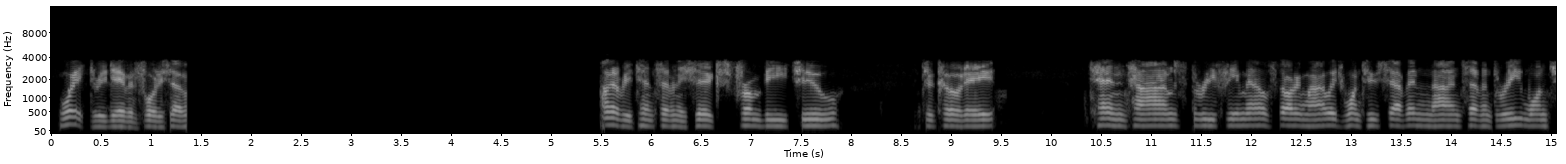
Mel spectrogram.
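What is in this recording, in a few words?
Dispatch 1, P25; WSO DISP 3; wake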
